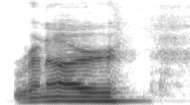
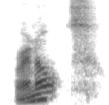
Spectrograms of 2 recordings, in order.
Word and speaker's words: Renault: calling it that honda renault renault uh i can never remember how to say that it's fresh mercedes renault renault okay the t is silent or the elder silent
